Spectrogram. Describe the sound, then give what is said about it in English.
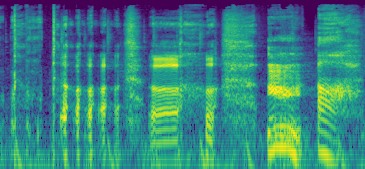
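Throat clearing from a man: a few rough, raspy bursts with groan-like voiced edges, loud and close, separated by short pauses. “Sorry, got a little catch in my throat.”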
